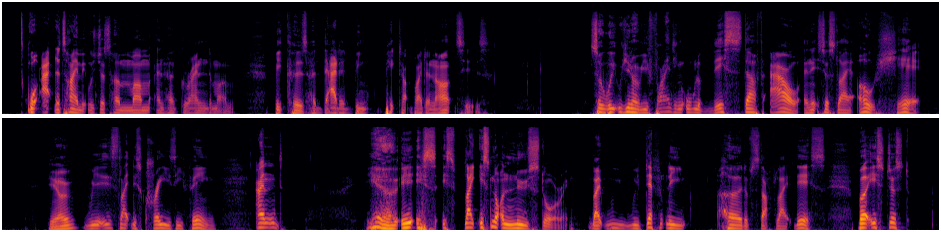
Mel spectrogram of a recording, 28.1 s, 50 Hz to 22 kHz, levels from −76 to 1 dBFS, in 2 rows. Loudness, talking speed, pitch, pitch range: -26 LUFS, 155 wpm, 115 Hz, 90-130 Hz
